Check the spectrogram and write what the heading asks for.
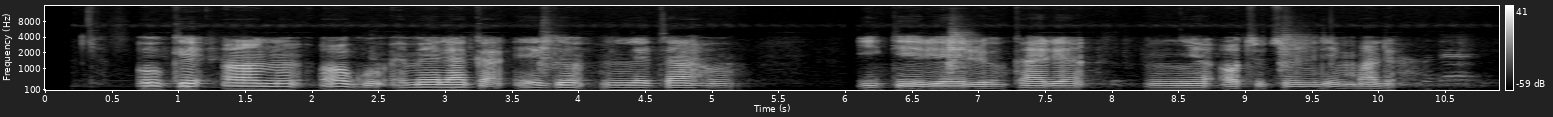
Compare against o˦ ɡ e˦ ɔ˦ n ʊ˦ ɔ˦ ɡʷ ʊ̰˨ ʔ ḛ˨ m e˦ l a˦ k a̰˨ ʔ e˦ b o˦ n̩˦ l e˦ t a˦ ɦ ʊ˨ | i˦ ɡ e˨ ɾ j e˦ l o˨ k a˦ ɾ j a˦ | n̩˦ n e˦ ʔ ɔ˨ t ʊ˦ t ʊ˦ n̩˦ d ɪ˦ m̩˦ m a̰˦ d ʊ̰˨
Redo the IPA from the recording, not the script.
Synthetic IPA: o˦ k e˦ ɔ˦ n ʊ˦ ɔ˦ ɡʷ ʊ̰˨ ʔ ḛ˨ m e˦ l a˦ k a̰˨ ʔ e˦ ɡ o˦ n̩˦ l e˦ t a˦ ɦ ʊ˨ | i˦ k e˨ ɾ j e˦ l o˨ k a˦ ɾ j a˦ | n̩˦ ɲ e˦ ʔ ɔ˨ t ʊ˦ t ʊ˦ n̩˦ d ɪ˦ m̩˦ m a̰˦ d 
